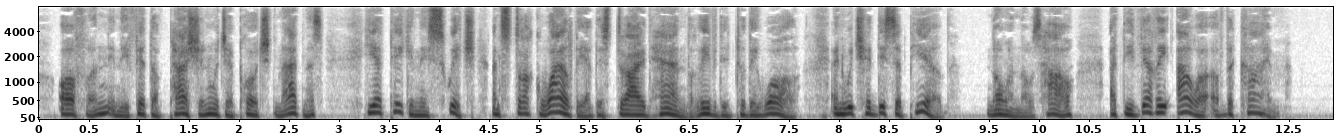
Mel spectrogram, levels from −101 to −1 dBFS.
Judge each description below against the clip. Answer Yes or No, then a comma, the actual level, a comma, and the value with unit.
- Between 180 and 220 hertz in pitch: No, low, 130 Hz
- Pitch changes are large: Yes, wide, 5.8 semitones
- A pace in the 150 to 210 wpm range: Yes, average, 185 wpm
